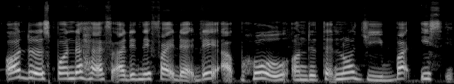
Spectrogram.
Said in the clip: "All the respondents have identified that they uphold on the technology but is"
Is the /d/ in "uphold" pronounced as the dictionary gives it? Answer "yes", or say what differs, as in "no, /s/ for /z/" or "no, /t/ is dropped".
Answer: no, /d/ is dropped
